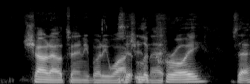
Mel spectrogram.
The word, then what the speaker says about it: LaCroix: this right here shout out to anybody watching Lacroix is that how you pronounce that it's Lacroix but this is the I have not tried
